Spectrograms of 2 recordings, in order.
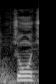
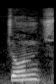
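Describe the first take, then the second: First: The vowel is nasalized without a full n. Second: A full n consonant is pronounced. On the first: The speaker calls it right. "इसे चोंच बोलते हैं" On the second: The speaker calls it wrong. "चोंच ना बोलकर"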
